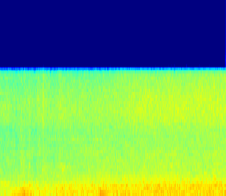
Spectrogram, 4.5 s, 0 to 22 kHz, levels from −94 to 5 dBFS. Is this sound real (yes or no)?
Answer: no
